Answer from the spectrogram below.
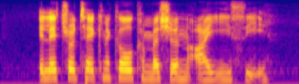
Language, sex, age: English, female, 18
